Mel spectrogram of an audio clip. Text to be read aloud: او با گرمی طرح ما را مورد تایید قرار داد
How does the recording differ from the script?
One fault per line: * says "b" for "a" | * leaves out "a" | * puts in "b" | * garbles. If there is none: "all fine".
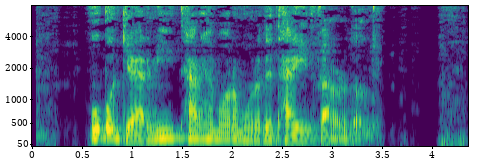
all fine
